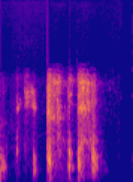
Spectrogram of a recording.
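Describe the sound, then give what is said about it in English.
Coughing from someone whose coffee went down the wrong way: a quick series of short, harsh coughs and throat-clearing bursts, then silence. “Coffee went down the wrong way.”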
